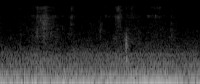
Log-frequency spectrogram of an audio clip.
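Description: Steady low rumble of a car being driven, heard from inside the cabin.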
